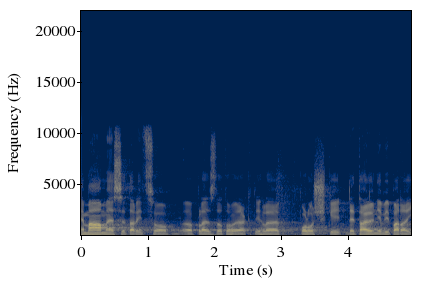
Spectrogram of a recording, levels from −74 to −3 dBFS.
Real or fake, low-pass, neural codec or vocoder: real; 10.8 kHz; none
